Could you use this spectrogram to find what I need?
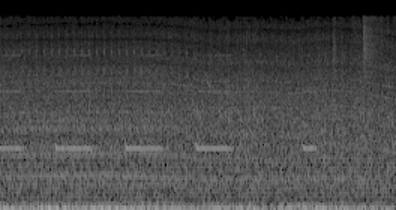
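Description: A truck's reversing alarm beeps in short, regular pulses.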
